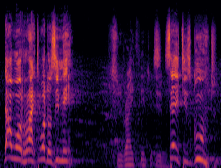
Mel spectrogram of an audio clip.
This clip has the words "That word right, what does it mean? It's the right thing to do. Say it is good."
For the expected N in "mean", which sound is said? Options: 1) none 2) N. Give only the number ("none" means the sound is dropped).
2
